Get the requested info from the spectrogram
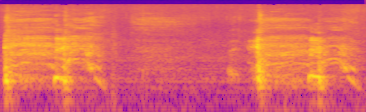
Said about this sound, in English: And I have this cough. It's like a Mandela effect. It is. It just won't go away.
